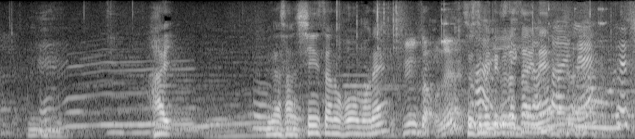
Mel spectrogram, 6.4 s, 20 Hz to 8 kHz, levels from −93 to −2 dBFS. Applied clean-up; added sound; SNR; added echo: none; none; none; none.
